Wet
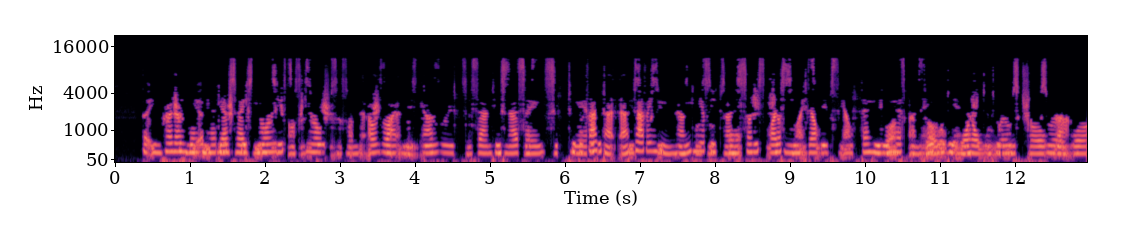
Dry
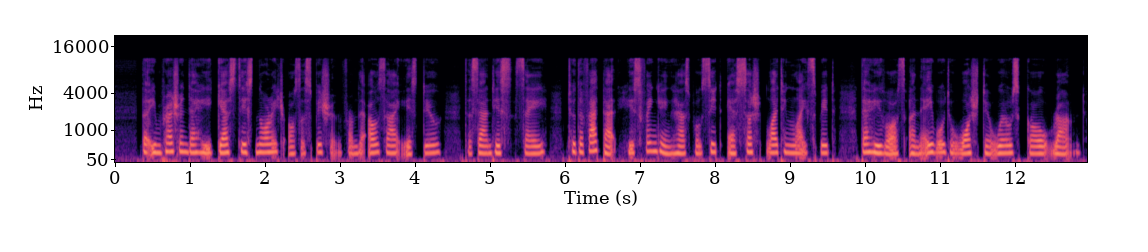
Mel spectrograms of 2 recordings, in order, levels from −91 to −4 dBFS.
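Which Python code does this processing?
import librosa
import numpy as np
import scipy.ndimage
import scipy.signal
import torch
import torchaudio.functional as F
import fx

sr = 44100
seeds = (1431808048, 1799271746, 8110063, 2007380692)

y = fx.reverse_delay(x, sr, ms=394, wet_db=0)
y = scipy.signal.sosfilt(scipy.signal.butter(2, 10000.0, 'lowpass', fs=sr, output='sos'), y)
y = fx.spec_gate(y, sr, threshold_db=-30, keep='strong')
y = fx.peak_eq(y, sr, hz=7500.0, db=-11.0, octaves=0.6, at=(2.61, 5.13))
y = fx.noise_reduce_blind(y, sr, reduce_db=21)
y = fx.peak_eq(y, sr, hz=1800.0, db=12.5, octaves=0.88)
y = F.gain(torch.from_numpy(y), -1.5).numpy()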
